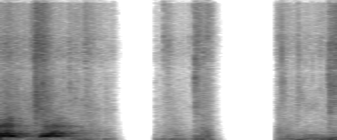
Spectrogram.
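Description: A couple of short, sharp dog barks close by, then quieter yips and rustling after a brief pause.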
